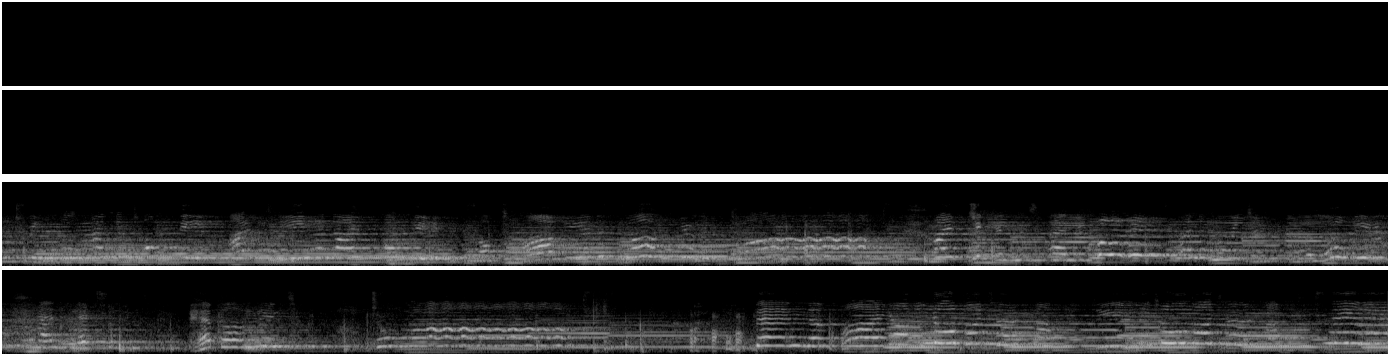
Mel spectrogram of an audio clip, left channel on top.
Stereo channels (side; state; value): left; silent; digital silence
